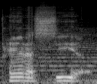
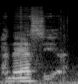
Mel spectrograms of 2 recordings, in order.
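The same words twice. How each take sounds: First: The stress is not on the second syllable. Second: The stress is on the second syllable. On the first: The speaker calls it right. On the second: The speaker calls it wrong.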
